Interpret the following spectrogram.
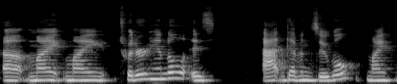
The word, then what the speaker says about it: Zuegel: My Twitter handle is at Devon Zuegel. My name is weird, so I'm going to spell it for you.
